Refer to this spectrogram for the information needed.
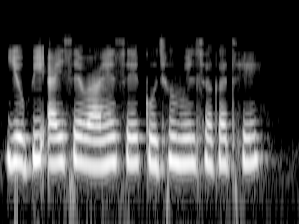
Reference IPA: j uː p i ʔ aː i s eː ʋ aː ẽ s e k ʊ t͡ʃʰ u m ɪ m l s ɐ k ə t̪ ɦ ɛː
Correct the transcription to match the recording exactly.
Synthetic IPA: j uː p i ʔ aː i s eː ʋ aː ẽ s e k ʊ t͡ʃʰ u m ɪ l s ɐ k ə t̪ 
